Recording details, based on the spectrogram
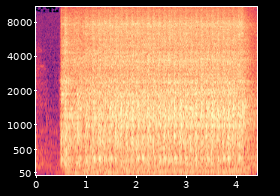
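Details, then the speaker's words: Imported Nissan GT-R with unknown history, first start attempt with fuel, power and oil added: starter cranks evenly about three beats per second, never fires, winds down; fuel pump getting only 5 volts, wiring faults suspected. "Press the black button. The engine sounds good. Even though it's not starting, it sounds good."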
